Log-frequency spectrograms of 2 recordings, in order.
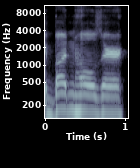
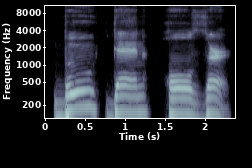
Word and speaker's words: Budenholzer: of us including myself are probably gonna say bud and holer Coach Bud coach buds whatever you want to call him but it on the the actual NBA and Phoenix Suns website it is pronounced buen holer did I say that right did I butcher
